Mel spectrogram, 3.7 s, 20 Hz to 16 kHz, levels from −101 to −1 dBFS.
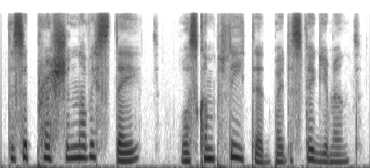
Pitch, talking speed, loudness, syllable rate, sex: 205 Hz, 145 wpm, -22 LUFS, 5.8 syllables/s, female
